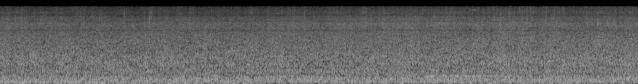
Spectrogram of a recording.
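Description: Steady rain falling on paving, an even hiss with no let-up.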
